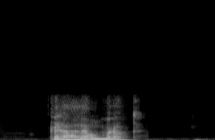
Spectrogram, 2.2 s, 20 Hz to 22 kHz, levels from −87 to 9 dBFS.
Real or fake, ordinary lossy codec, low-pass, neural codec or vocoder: fake; AAC, 32 kbps; 7.2 kHz; codec, 16 kHz, 2 kbps, FreqCodec, smaller model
